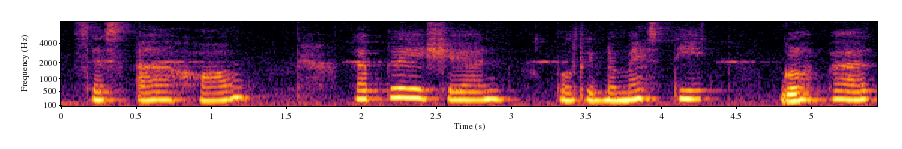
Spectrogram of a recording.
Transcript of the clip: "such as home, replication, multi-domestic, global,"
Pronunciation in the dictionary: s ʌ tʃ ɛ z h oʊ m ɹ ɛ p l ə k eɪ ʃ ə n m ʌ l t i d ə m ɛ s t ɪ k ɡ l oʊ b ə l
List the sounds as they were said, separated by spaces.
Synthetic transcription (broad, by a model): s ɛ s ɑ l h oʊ m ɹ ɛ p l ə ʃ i ə n m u l t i d ə m ɛ s t ɪ k ɡ l oʊ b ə l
